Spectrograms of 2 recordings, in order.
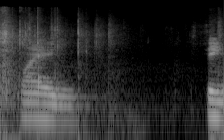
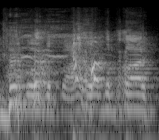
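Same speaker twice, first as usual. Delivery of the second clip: excited laughing; 7 semitones higher, 7 dB louder than usual. Real, not acted. Excited funny retelling.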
